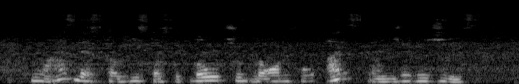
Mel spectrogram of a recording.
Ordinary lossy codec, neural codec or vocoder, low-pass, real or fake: AAC, 32 kbps; vocoder, 24 kHz, 100 mel bands, Vocos; 10.8 kHz; fake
